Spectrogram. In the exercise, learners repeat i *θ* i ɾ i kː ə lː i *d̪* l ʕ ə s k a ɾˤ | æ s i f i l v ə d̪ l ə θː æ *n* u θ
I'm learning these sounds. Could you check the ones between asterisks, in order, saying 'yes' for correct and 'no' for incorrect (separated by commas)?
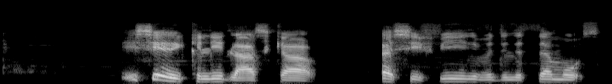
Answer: no, yes, no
